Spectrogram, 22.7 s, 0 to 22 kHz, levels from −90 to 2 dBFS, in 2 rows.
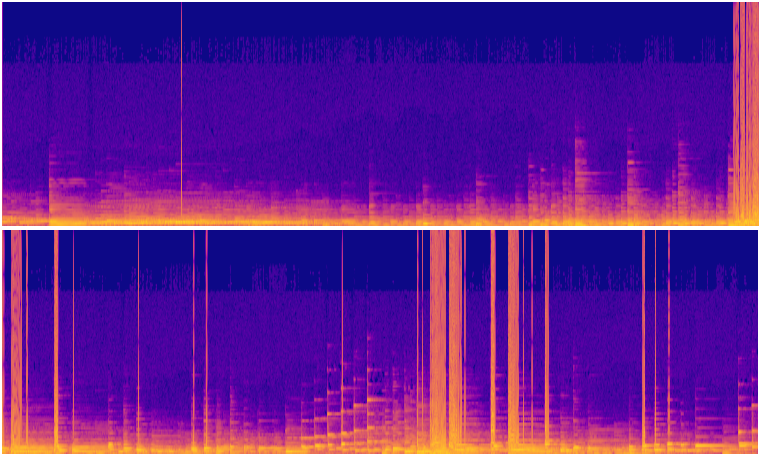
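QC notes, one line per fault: Throughout, integer overflow: about 6 dB of overdrive pushes roughly half a percent of samples past the integer limit, and they wrap to the opposite sign instead of clipping, giving sharp cracks on loud peaks. Waveforms show full-range sign flips, and spectrograms show broadband vertical streaks.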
